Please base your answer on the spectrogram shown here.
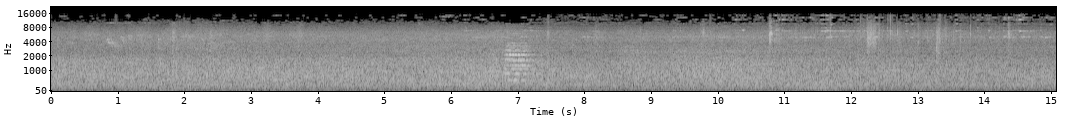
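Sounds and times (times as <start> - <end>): traffic noise: 0.0 - 15.0
vehicle horn toot: 6.8 - 7.4.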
